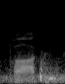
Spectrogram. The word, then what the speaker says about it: Poch: now janice casey and i'll try to pronounce that as clearly as i can because it is janet janet park yes and this lady is j-a-n-i-c-e janus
